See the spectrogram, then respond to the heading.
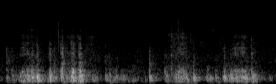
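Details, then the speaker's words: T5 transmission from a 1954 Chevy pickup, removed after failing: rough, uneven grinding and clunking in bursts as the input shaft is turned by hand, with lots of play; front input shaft bearing suspected, possibly a chewed-up thrust spacer. "And then if I put my foot on the back there, we're thinking it's the front bearing on this input shaft, so"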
